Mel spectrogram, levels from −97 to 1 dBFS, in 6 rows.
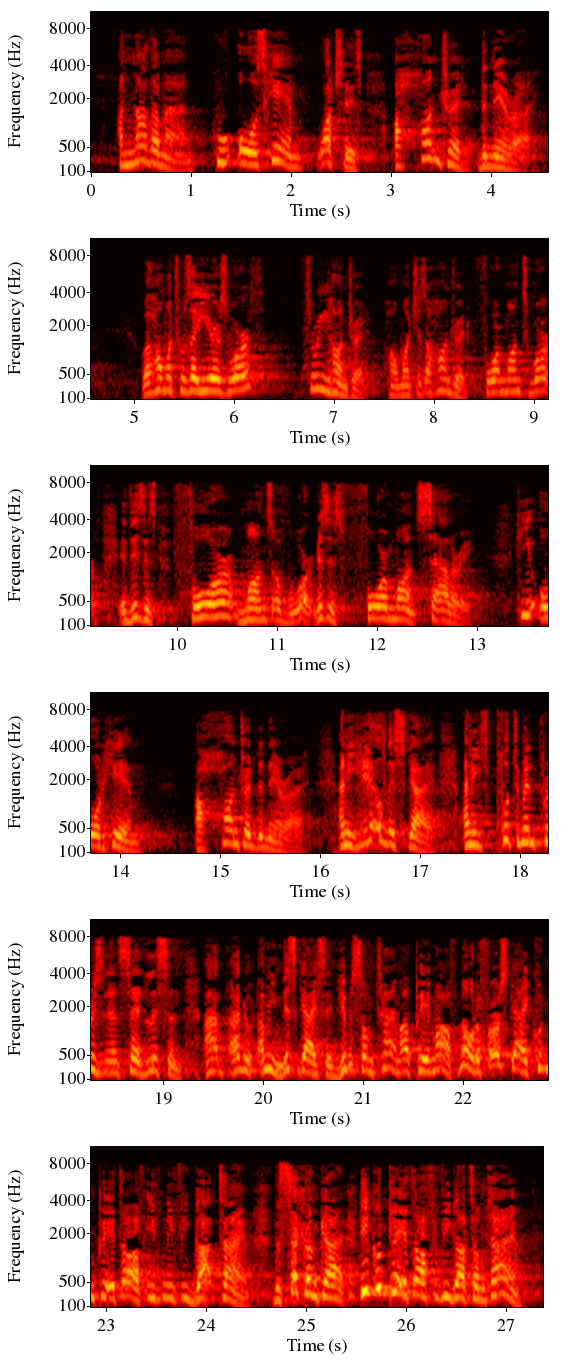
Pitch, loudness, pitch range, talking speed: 215 Hz, -42 LUFS, 195-240 Hz, 220 wpm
